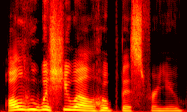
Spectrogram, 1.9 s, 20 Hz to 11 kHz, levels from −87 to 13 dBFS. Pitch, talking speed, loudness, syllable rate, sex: 240 Hz, 290 wpm, -16 LUFS, 5.1 syllables/s, female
